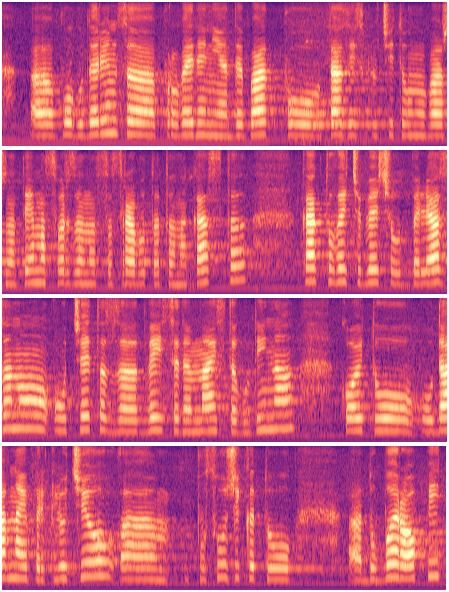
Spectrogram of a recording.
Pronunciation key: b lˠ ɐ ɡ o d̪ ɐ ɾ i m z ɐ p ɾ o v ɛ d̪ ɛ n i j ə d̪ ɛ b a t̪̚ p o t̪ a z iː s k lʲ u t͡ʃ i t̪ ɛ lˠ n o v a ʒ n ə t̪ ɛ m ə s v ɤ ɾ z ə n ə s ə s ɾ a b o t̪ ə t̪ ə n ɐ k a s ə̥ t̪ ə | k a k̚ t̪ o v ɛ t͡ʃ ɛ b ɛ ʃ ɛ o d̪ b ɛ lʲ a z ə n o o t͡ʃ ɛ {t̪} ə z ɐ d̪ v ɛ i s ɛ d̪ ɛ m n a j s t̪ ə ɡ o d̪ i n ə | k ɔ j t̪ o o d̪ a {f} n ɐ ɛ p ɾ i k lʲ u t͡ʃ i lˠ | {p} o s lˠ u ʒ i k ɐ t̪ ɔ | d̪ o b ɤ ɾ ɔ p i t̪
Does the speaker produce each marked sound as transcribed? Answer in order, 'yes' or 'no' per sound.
yes, no, yes

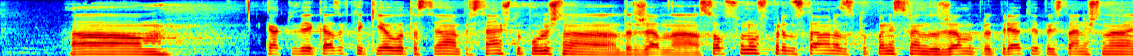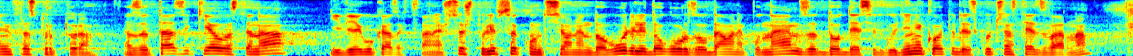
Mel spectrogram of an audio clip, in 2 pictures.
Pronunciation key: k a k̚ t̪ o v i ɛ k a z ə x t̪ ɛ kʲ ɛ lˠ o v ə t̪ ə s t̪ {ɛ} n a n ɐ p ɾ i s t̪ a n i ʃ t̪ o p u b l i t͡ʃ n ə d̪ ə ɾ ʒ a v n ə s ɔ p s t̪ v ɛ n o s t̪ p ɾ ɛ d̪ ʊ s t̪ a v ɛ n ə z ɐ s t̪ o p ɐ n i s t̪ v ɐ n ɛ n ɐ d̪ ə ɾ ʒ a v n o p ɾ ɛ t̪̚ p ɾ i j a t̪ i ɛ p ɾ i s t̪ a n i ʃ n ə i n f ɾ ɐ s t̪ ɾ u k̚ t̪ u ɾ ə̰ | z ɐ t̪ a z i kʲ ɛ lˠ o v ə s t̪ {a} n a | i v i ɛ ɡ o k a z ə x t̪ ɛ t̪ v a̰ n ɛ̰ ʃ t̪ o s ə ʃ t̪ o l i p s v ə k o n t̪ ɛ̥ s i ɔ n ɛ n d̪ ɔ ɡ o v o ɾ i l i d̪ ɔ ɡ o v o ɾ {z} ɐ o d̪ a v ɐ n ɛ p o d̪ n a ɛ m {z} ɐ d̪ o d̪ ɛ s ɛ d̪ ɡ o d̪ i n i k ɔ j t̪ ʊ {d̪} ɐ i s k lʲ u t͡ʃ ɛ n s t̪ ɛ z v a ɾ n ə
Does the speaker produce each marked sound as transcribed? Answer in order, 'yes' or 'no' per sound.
yes, no, yes, yes, yes

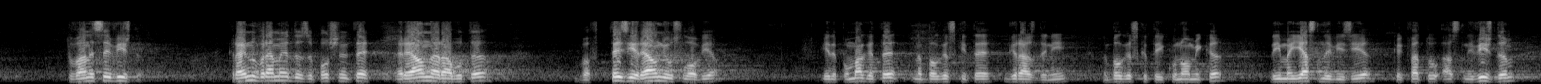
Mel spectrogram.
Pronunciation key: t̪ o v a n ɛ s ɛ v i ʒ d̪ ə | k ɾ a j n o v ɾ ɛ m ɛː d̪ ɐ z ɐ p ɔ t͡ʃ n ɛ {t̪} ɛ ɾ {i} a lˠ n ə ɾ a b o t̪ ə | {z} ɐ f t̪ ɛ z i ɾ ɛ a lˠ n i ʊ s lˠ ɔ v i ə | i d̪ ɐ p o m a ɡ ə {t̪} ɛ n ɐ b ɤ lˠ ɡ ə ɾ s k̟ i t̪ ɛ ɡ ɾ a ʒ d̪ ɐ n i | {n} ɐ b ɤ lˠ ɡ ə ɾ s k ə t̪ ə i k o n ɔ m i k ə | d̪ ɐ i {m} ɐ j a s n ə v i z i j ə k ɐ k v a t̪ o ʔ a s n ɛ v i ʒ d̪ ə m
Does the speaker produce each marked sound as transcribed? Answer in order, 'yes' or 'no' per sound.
yes, no, no, yes, yes, yes

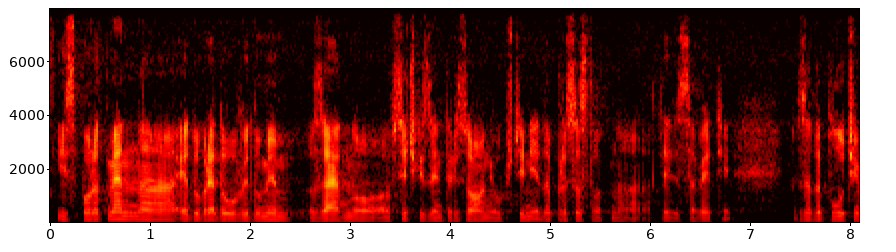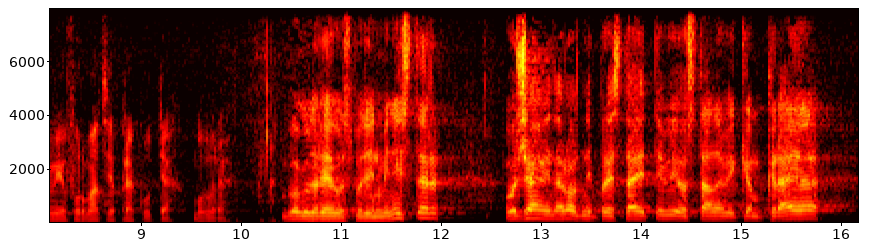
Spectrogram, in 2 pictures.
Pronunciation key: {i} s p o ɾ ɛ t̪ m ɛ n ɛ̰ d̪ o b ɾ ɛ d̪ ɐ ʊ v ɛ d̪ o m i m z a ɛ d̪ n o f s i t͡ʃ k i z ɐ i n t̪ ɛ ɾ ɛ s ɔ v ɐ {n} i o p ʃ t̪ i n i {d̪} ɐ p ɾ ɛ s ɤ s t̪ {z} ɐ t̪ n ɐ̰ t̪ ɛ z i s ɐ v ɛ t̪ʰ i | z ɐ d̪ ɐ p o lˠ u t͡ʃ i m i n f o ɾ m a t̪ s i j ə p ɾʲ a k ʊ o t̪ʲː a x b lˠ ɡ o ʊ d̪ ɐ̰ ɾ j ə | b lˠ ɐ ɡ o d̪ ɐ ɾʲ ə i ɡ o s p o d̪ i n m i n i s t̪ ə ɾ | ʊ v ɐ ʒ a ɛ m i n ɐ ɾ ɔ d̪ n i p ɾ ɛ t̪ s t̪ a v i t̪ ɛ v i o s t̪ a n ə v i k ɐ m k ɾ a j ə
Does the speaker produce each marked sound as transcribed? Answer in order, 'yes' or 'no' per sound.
yes, yes, yes, no

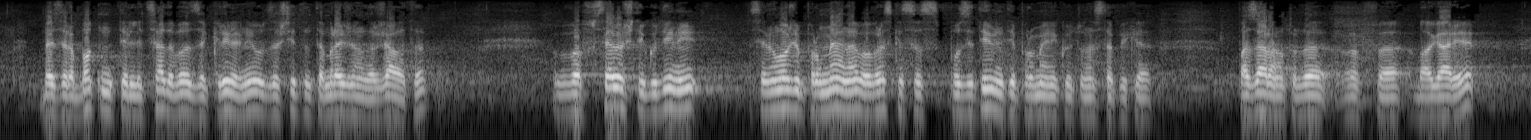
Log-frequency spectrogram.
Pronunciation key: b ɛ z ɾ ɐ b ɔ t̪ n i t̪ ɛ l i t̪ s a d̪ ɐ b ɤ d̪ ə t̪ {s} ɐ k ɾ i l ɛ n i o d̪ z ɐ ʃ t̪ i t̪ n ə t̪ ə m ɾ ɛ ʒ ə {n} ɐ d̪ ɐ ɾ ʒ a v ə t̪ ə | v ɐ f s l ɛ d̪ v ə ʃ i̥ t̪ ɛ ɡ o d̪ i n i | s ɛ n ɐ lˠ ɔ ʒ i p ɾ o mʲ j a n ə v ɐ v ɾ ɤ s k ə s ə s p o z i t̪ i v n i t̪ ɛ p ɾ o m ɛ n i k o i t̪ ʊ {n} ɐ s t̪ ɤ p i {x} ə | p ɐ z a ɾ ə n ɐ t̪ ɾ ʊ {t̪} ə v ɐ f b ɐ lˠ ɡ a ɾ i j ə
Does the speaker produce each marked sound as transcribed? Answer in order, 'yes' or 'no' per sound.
no, yes, yes, yes, no

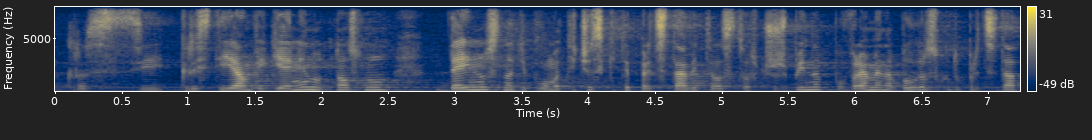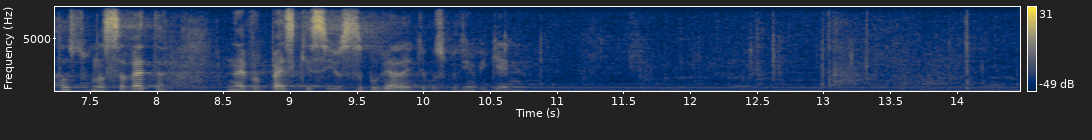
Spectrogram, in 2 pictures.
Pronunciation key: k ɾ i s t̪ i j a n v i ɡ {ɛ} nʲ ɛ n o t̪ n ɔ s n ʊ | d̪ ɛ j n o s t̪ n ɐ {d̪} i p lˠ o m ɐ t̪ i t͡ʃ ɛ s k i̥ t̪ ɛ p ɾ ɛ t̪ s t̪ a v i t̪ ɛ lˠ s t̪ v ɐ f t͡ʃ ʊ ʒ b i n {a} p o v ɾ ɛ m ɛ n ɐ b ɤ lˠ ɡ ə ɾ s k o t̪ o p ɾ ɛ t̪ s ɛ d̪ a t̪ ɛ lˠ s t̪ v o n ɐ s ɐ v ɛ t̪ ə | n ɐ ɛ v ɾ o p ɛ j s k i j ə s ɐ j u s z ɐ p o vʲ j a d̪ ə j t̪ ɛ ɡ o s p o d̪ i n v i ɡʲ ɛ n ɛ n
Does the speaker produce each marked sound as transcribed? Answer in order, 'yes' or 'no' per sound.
yes, yes, no

